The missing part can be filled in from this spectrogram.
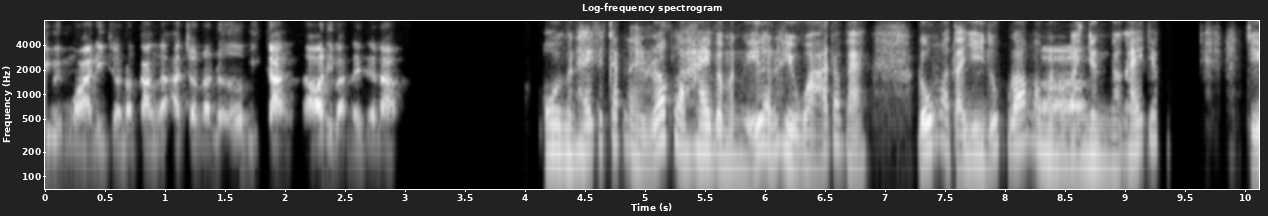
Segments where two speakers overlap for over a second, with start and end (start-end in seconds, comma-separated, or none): none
